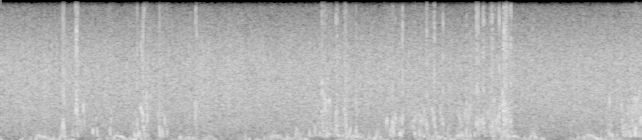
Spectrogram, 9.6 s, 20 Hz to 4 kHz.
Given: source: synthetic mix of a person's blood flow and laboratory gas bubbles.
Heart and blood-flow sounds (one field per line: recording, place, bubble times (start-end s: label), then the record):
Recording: Doppler ultrasound of blood flow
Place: precordium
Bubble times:
0.86-1.32 s: bubbles
1.35-1.50 s: bubbles
1.61-1.71 s: bubbles
1.96-2.54 s: bubbles
2.90-3.00 s: bubbles
4.60-5.46 s: bubbles
5.75-6.09 s: bubbles
6.14-6.75 s: bubbles
6.85-7.70 s: bubbles
9.07-9.23 s: bubbles
9.28-9.65 s: bubbles
From the record:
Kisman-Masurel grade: 333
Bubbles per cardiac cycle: rolling drumbeat, 9 or more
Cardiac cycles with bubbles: 50 to 99%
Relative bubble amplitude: loud (0.450 to 0.775)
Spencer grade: 3 (all of the cardiac periods contain showers or single bubble signals, but not dominating or overriding the cardiac motion signals)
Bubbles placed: anywhere in the cardiac cycle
